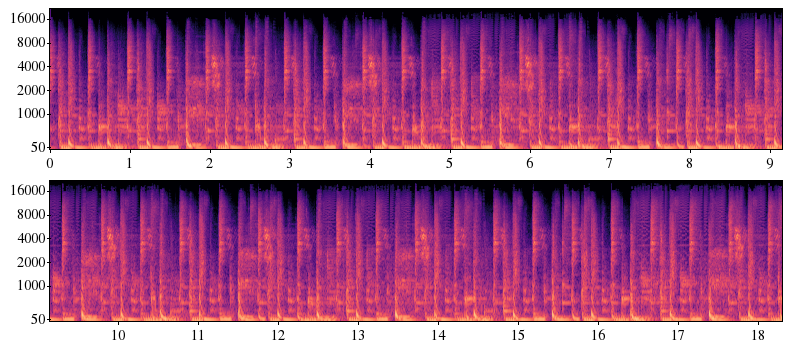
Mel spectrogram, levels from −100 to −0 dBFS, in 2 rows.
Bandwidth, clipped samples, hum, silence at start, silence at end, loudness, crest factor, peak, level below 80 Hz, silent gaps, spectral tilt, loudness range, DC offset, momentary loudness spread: 15.5 kHz; under 0.1%; none; 0 s; 0 s; -23 LUFS; 16 dB; -6 dBFS; -24 dBFS; none; -4.5 dB/octave; 0 LU; under 0.1%; 3 LU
